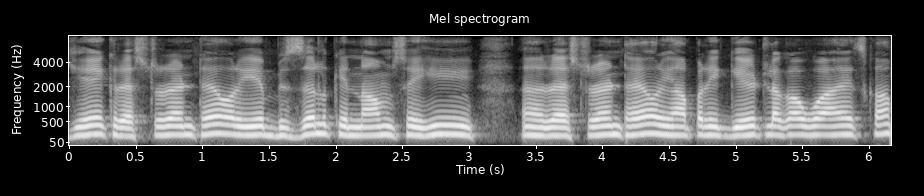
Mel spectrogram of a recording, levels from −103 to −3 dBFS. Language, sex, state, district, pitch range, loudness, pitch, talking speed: Hindi, female, Bihar, West Champaran, 185-200 Hz, -13 LUFS, 195 Hz, 225 wpm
